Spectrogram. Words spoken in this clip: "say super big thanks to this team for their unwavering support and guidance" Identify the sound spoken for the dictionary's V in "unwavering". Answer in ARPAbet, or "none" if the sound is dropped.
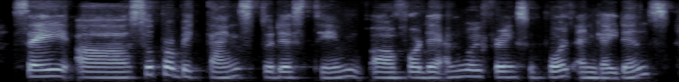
F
